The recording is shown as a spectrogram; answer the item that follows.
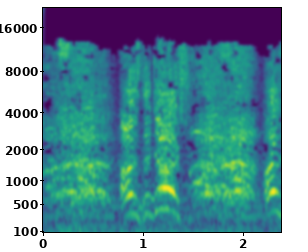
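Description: A group of soldiers shouting together in unison: a ragged group shout at first, then a short two-syllable cry shouted as one about a second in.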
